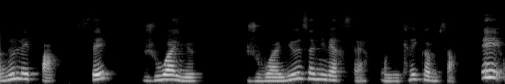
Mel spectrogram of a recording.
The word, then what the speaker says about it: joyeux anniversaire: Et on entend ce joyeuse anniversaire parce que anniversaire commence par un a. Donc on fait la liaison et on va entendre joyeux anniversaire comme si c'était au féminin joyeuse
